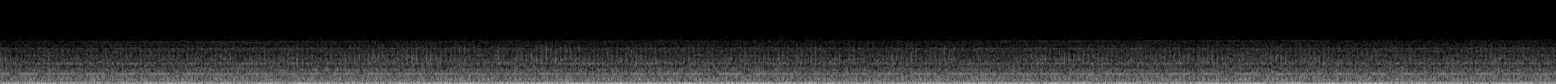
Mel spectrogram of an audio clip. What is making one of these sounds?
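A helicopter's engine and rotor drone steadily with a loud, low rumble.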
